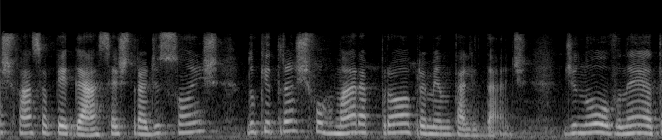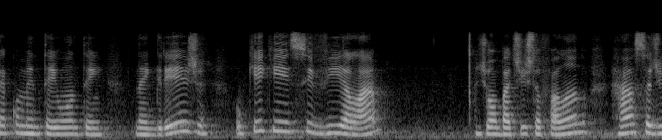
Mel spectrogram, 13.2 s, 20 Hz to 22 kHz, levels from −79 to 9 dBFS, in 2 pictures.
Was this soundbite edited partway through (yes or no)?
no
